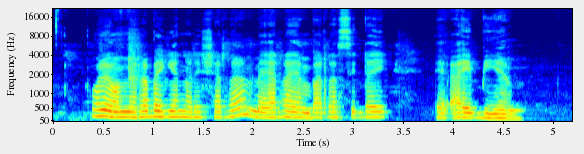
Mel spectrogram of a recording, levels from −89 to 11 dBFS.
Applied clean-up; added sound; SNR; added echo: none; none; none; none.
